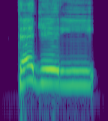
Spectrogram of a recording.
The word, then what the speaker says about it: تجري: الكلمة التي بعدها تجري، وبعض الناس ينطق الجيم بدون قلقلة فيقول تجري أو تجري بالجيم، وهذا خطأ، وإنما الصواب تج، الجيم الصحيحة من وسط اللسان كما ذكرنا في الحلقات السابقة، أج تج مع القلقلة، فنقول تجري وهي تجري بهم في موج كالجبال.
